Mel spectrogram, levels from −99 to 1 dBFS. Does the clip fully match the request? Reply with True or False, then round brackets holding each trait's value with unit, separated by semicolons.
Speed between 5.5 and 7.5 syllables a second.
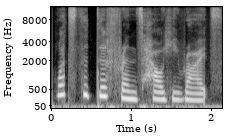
False (5.0 syllables/s)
